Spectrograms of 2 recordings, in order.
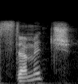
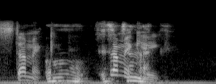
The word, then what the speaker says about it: stomach: going to be stomach instead of stomach with the ch sound it's a k sound stomach let's turn my cake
